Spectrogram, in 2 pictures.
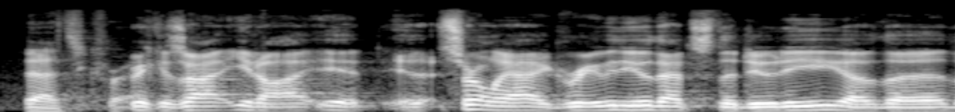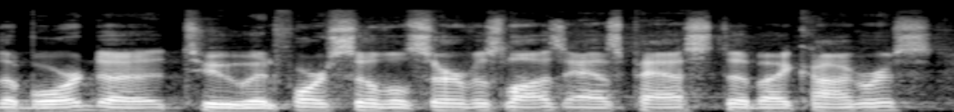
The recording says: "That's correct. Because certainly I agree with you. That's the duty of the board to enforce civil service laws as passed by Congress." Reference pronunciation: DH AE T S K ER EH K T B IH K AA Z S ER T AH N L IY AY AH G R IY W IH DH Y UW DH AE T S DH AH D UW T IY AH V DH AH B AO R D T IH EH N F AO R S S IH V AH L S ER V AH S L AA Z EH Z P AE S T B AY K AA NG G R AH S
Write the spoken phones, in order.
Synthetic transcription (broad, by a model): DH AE T S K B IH K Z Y IH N AA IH S ER T N L IY AY AH G R IY W IH DH Y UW DH AE T S DH AH D UW T IY AH V DH AH B AO R D T IH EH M F AO R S S IH V L S ER V AH S L AA Z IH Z P AE S T B AY K AA NG G R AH S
